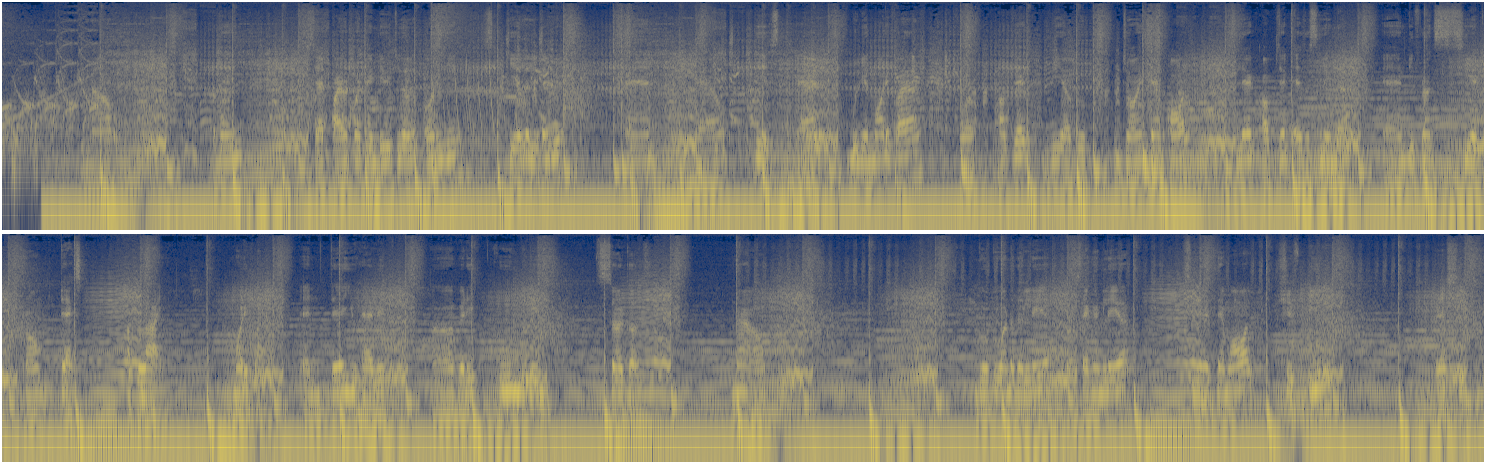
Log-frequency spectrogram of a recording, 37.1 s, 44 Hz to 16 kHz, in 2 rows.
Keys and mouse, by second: 0.4 z, 0.7 KP_1, 4.0-4.6 drag, 4.7 s, 7.1 click, 8.4 Tab, 8.6 Tab, 8.8 z, 12.7 b, 13.4 ctrl+j, 17.3-19.5 drag, 20.2-22.1 drag, 22.8 click, 23.0 Delete, 25.9 Tab, 26.4 Tab, 26.9 Tab, 31.1-33.3 drag, 33.3 shift+b.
